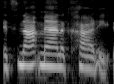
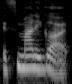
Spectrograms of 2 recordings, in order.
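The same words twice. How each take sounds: First: "manicotti" with every syllable, the American way; "manicotti" said the plain way. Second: "manigot" said "mah-nee-gut", final vowel dropped; "manigot" the way the grandmother says it; Italian-American manigot. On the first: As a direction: say "manicotti" fully, like on a menu. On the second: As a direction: clip it to "manigot", dialect style. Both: Shown as a demonstration.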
